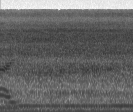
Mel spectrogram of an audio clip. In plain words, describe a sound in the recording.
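A truck engine idles nearby.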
